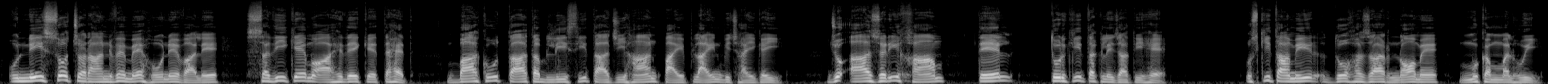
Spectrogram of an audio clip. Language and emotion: Urdu, neutral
